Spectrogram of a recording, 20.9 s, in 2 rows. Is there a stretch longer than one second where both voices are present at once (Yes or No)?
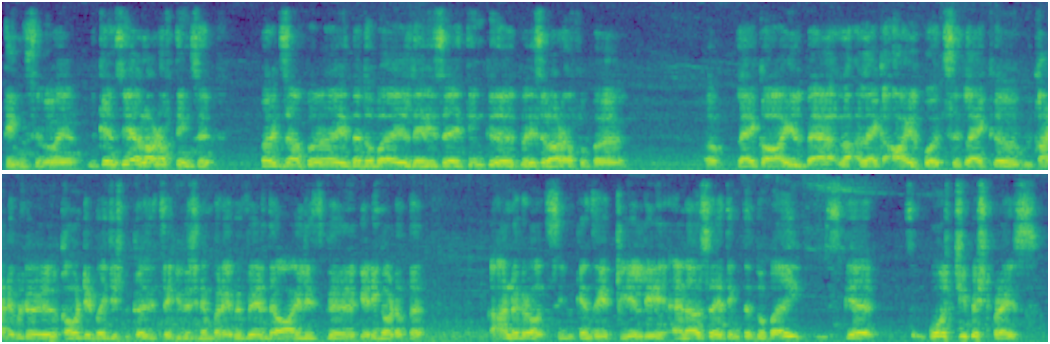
No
